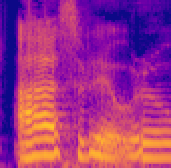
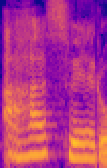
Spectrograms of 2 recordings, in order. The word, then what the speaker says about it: 아하수에로: 에스더 왕비의 남편인 아하수에로 왕. 발음도 어렵네요. 이게 다른 발음이 아니라 헬라식으로 하면 크세르쿠스고요. 히브리 발음으로 하면 아하수에로 왕.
